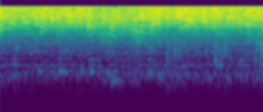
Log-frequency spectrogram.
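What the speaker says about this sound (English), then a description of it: "I run the sink just to get it to where it's lukewarm" A kitchen sink tap runs continuously, a steady, soft hiss of flowing water with no breaks and no voices.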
